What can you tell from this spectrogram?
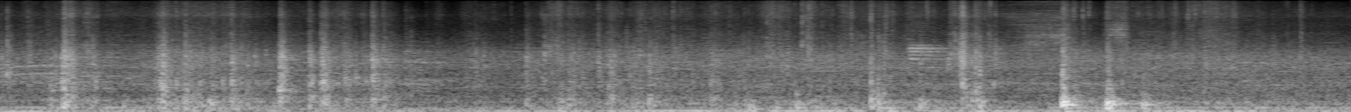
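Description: Small cardboard product boxes knocking and sliding against each other and onto the wooden floor, with a large cardboard carton being handled: a string of sharp taps and rustles, loudest about five seconds in.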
